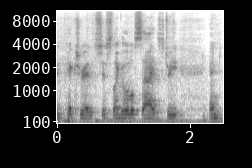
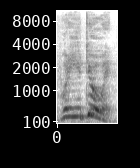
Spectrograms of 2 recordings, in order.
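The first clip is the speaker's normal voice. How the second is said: higher indignant demand; mock angry man; 13 semitones higher than usual. Angry driver confronting the kids, mock demand. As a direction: play the furious driver.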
